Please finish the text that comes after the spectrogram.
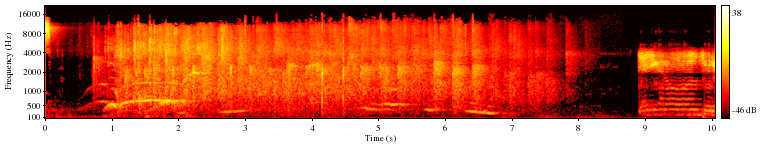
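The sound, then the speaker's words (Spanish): A concert crowd at a concert broadcast on Radio Universidad breaks into loud, dense applause lasting about eight seconds, with scattered cheering voices mixed in, then it tapers off as a sustained musical tone starts. “Un aplauso para ustedes, por favor, por venir.”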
